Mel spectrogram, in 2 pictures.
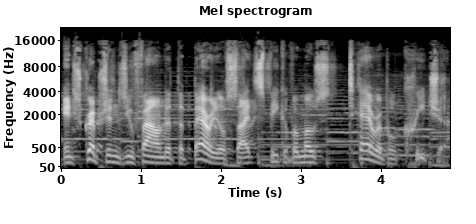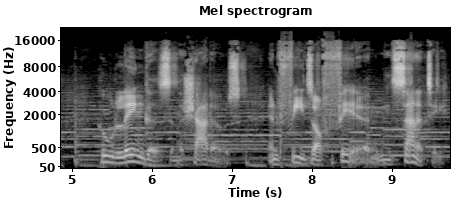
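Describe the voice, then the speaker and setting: A man's voice: medium pitch, expressive, a little slow. An actor playing a scholar voicing his own warning letter in an audio drama, formal and ominous. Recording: distant voice under clear music.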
